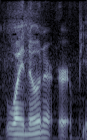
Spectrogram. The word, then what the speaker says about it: Wynonna Earp: Yeah, Wynonna Earp, yes.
